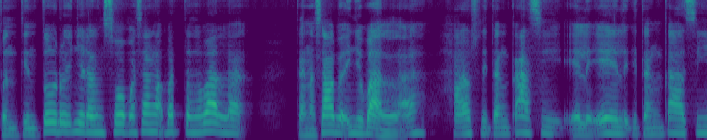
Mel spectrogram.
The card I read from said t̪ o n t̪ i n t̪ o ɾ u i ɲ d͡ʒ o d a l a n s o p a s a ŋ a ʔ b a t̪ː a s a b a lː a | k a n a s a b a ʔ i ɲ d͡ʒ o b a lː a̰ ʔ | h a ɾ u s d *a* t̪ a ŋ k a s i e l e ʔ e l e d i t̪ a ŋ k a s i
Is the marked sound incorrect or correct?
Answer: incorrect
